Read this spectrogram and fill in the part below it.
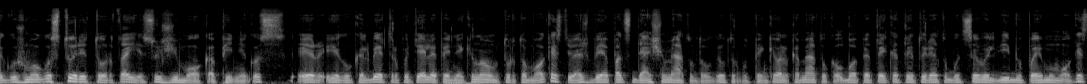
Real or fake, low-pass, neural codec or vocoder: real; 14.4 kHz; none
